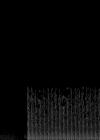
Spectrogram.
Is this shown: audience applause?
no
